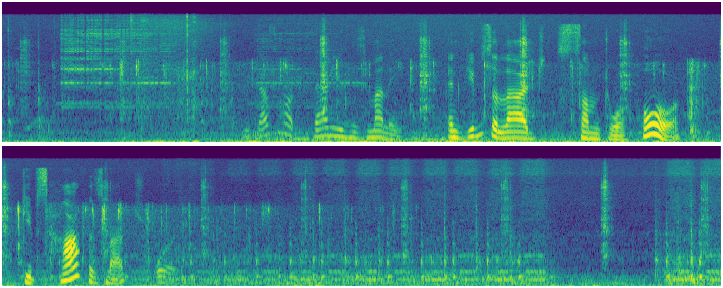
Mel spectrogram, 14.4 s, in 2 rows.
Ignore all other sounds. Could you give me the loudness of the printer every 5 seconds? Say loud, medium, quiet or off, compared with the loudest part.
medium, medium, loud.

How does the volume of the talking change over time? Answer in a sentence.
The volume of the talking goes up.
